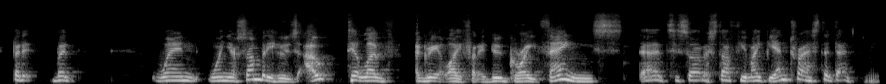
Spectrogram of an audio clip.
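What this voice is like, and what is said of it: Hybrid, half-Scottish accent. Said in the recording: “I'm from Glasgow, uh, Scotland, but I have this hybrid accent now. I'm kind of half, half Scottish.”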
